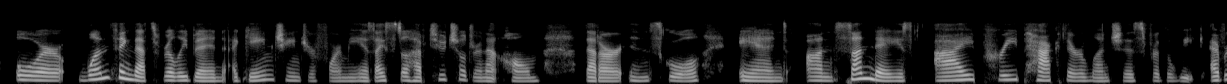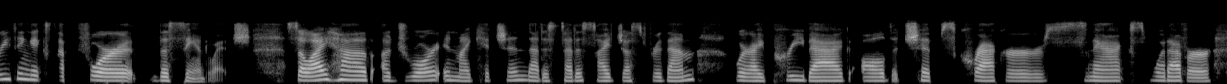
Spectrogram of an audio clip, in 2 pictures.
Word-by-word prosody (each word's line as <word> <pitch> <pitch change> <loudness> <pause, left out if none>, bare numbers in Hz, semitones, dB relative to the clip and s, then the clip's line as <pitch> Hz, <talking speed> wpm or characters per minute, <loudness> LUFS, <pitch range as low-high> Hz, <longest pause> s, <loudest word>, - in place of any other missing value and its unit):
or 195 -4 +3
one 235 +10 +1
thing 295 -5 +4
that's 175 -4 +2
really 185 -1 +1
been 160 -2 -1
a 165 - -4
game-changer 180 -2 -3
for 155 -1 -9
me 160 +1 -6
is 155 - -6
I 165 - +2
still 185 -1 -1
have 170 -2 -2
2 225 -1 -6
children 180 -8 -4
at 150 - -1
home 155 +2 -5 0.5
that 165 -2 +3
are 155 0 +3
in 170 -2 -7
school, 170 -1 -3 0.4
and 165 -4 -1 0.2
on 180 -2 0
Sundays, 185 -8 +2 0.2
I 195 +5 +4
pre-pack 215 -3 0
their 170 -2 -3
lunches 160 0 -4
for 170 - -10
the 160 0 -14
week, 155 -1 -9
everything 235 +5 0
except 195 -2 -4
for 180 -3 +6 0.2
the 180 0 +2
sandwich, - - -4 0.4
so 190 -2 +5
I 200 +4 +9
have 205 -1 +4
a 185 - 0
drawer 185 +4 0
in 195 0 -3
my 165 -2 0
kitchen 190 +5 -3
that 175 -3 -1
is 160 - -4
set 165 -1 -1
aside 170 -1 -2
just 165 -1 -5
for 175 -1 -5
them, 170 +5 0 0.4
where 185 -2 +1
I 170 -1 +2
pre-bag 175 -3 +3 0.2
all 175 0 +1
the - - -11
chips, 185 -2 +2
crackers, 165 -2 +1
snacks, 175 -2 -3
whatever, 180 -4 +2
175 Hz, 150 wpm, -25 LUFS, 165-195 Hz, 0.5 s, I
